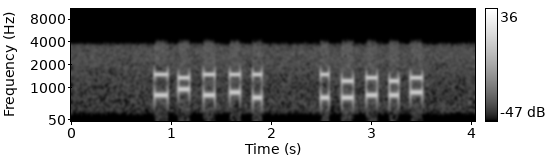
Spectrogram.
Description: DTMF, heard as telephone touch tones, dialled by hand, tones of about 100 ms. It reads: 60693 31548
